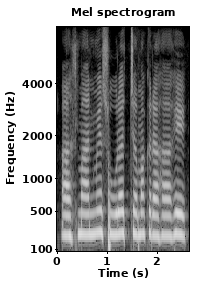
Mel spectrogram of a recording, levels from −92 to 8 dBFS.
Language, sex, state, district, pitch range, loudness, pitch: Hindi, female, Madhya Pradesh, Bhopal, 225-240 Hz, -12 LUFS, 235 Hz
